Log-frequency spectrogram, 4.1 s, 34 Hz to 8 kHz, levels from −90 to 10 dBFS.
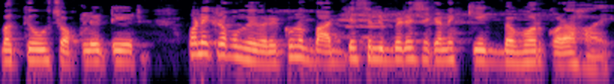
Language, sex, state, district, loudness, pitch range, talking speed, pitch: Bengali, male, West Bengal, North 24 Parganas, -17 LUFS, 150-180 Hz, 235 wpm, 160 Hz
